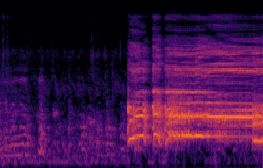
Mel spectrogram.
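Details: Native (deshi) chicken, a rooster giving a loud, long, harsh crow lasting nearly two seconds after a brief break, preceded by soft low clucking.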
